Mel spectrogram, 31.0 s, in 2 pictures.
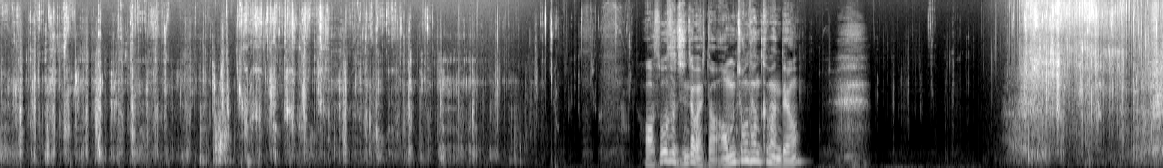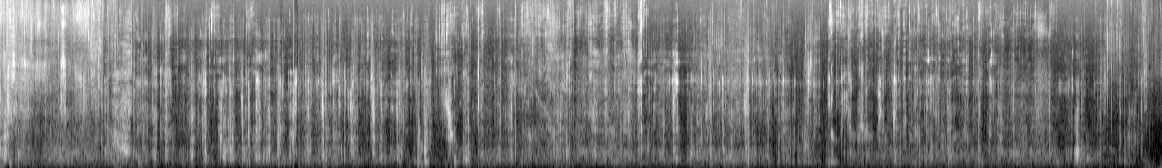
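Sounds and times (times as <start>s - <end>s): wet juicy chewing: 0.0s - 8.5s, 11.6s - 31.0s.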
